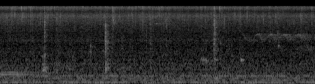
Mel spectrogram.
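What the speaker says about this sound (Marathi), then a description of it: "आता बघा तेल सुटतंय साईडनी, म्हणजे आपला मसाला हा छान फ्राय झालेला आहे." Masala spiced with red chilli sizzles steadily in oil as lengthwise-cut brinjals go into the pan for stuffed eggplant, a close, even frying hiss with a few faint clicks and no talking.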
